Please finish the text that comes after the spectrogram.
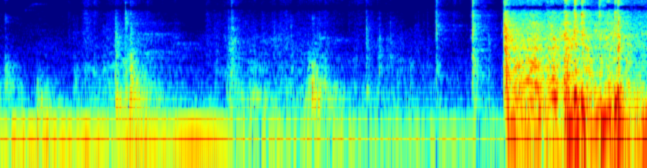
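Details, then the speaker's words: Carbureted cab-over van conversion engine, fuel line run to a half-gallon can, battery getting weak. The starter cranks in bursts but the engine never catches; the pump is not delivering fuel, and the owner suspects a clogged filter. "anything yet not pumping any fuel if there's a filter in there that thing could be clogged up"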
